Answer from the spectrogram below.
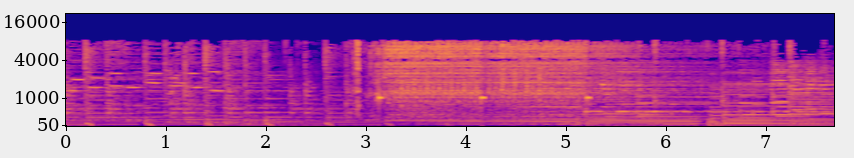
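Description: A film projector running, giving a steady mechanical whir with rapid, rhythmic clattering. Sharper ticks come early on before it settles into a continuous loud rattle, with no voices.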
